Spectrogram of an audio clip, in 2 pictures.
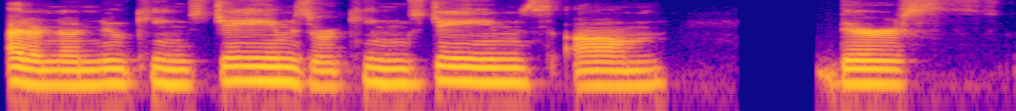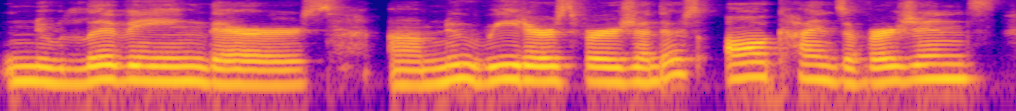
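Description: A woman's voice: deep voice, flat delivery, takes it slowly. A woman whose first language is Spanish, hosting her own faith podcast in an earnest, conversational monologue that often asks herself questions. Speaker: podcast host.

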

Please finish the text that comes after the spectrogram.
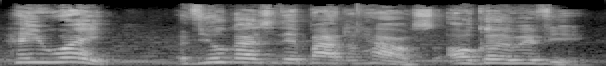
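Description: A man's voice: sits high, very animated, a little fast. Man playing cautious young friend, music underneath. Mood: concerned. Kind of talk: radio drama dialogue.

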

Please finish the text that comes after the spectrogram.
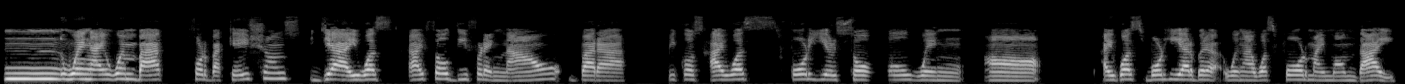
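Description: A woman's voice: mid-range voice, fairly even intonation, no room sound. Earnest woman with a Salvadoran Spanish accent. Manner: halting, searching for English words with many pauses. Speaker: guest. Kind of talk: casual interview conversation.

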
